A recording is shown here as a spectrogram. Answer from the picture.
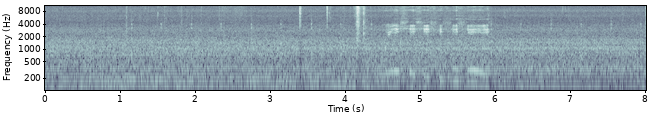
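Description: Steady road and engine noise heard from inside a moving car's cabin. About halfway through, a brief, higher-pitched, voice-like sound rises above the road noise for a second or so.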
